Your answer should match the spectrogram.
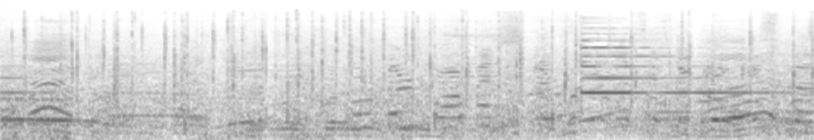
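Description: A bell of the Prague astronomical clock strikes once about three seconds in and rings on for about a second, over the chatter of a crowd.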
